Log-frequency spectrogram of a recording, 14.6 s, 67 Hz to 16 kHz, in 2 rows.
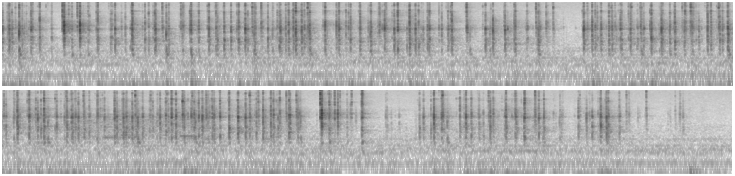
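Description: Both hands type rapidly with their fingertips on a plastic mechanical keyboard resting on a felt mat. Bright, short clicks pour out in a dense stream, with a brief pause near 5.7 seconds. The typing thins into sparser, quieter taps after about 11 seconds.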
